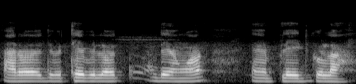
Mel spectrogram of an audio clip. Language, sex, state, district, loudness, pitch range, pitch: Chakma, male, Tripura, Unakoti, -15 LUFS, 145-150 Hz, 150 Hz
